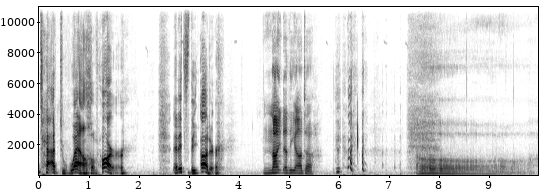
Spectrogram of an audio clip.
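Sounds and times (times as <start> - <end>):
speech: 0.0 - 1.8, 2.4 - 3.8, 4.5 - 6.4, 7.4 - 8.6
person growling: 7.5 - 9.9.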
